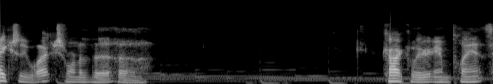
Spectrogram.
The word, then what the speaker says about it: cochlear: I'd say cochlear. You want to say cocky or Co- cochlear? Hey Yeah. Google, what's the correct pronunciation of cochlear? It's cochlear.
